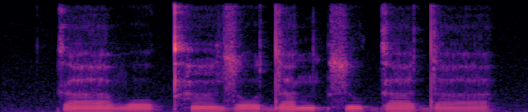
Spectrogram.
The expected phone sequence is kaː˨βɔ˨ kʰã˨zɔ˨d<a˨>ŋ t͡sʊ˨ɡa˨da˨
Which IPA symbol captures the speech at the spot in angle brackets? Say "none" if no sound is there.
a˦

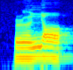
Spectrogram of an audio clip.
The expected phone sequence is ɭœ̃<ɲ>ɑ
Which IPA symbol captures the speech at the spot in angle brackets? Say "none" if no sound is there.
ɲ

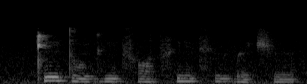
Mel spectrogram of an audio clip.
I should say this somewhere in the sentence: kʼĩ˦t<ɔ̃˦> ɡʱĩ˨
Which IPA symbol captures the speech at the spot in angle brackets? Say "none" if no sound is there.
ɔ̃˨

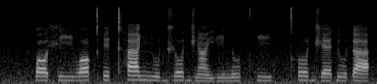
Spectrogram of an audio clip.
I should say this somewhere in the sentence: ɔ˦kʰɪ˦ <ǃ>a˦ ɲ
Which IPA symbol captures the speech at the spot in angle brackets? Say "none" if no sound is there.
kʰ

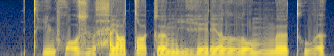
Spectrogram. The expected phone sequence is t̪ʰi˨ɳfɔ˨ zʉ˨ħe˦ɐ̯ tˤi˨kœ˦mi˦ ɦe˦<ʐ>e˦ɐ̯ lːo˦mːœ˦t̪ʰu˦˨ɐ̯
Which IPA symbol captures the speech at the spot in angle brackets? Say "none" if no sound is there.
ɾ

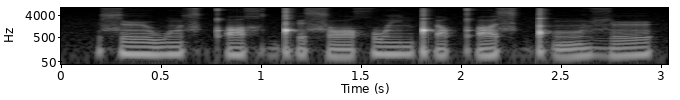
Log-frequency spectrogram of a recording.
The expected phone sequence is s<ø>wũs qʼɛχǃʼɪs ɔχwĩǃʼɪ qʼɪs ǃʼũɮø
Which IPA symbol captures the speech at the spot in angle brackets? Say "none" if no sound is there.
ø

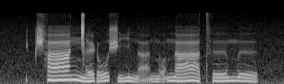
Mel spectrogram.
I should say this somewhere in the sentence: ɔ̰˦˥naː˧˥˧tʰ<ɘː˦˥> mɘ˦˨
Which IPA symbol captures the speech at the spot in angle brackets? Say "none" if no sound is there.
ɘː˦˥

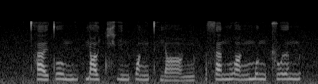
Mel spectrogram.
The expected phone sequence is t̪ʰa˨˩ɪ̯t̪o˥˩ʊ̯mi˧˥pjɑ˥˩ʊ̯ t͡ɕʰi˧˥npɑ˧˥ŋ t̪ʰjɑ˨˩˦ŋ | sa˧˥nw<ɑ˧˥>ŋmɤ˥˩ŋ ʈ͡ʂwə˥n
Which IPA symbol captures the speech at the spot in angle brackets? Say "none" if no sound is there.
ɑ˧˥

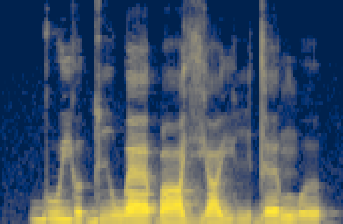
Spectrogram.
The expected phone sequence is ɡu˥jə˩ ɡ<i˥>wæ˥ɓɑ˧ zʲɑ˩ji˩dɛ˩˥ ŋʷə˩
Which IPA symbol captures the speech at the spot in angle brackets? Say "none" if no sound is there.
i˥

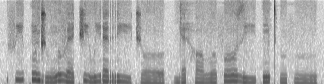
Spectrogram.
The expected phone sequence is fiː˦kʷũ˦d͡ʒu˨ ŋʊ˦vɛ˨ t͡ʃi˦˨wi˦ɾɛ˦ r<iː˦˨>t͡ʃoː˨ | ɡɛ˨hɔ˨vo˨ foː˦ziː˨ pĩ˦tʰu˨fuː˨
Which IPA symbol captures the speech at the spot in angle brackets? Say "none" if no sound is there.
iː˦˨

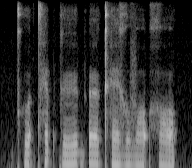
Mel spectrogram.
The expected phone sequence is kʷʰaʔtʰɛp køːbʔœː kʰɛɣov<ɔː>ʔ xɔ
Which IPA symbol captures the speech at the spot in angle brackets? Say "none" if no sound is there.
ɔː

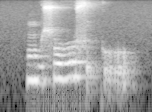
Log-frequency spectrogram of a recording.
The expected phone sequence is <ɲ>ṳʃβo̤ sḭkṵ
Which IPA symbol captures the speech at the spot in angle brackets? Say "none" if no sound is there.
m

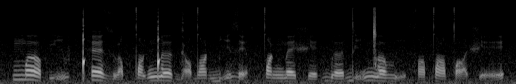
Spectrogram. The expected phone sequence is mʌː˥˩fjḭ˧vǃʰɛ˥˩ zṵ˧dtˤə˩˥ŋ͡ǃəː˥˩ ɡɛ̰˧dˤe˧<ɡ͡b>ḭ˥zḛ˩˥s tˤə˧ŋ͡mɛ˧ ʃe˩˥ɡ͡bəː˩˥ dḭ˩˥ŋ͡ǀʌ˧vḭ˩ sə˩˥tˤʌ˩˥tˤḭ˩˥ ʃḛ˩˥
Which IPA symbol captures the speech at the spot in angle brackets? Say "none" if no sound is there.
ɡ͡b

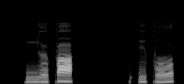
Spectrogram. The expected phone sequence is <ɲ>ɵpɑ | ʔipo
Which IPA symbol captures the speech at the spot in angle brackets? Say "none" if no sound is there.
ɲ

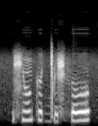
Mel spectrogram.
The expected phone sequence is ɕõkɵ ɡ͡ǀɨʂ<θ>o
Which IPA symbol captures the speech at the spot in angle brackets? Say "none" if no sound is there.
θ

